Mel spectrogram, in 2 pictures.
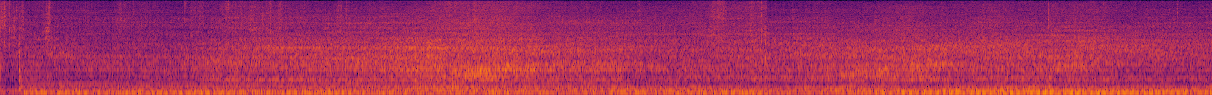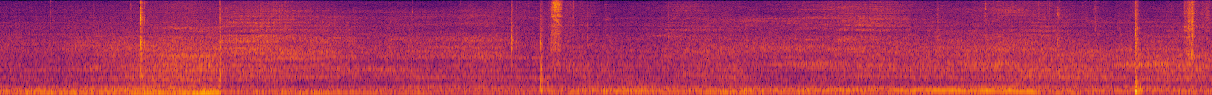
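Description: Steady low engine rumble of a running motor vehicle, with a few sharp clicks.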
